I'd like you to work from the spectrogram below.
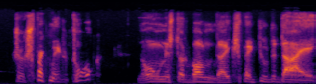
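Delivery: put-on Scottish movie-star voice. Answering a guest who says he sounds like Sean Connery: Sean Connery voice. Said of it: "you sound like Sean Connery?".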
